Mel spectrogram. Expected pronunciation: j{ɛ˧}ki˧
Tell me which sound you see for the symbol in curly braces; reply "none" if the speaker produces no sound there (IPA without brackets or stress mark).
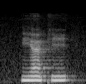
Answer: ɛ̃˧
